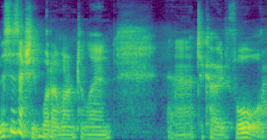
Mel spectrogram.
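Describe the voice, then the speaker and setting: A man at medium pitch with a strong Australian accent, very fast and with lively intonation, over noticeable background noise. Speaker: self-taught developer, tutorial creator. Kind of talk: tech demo screencast. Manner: casual with frequent fillers (uh, um).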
